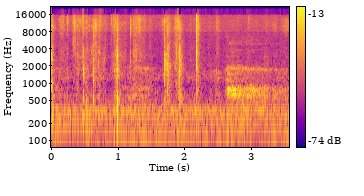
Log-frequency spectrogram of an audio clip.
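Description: Tarot cards are shuffled close by, very quietly, giving soft papery riffles and several crisp flicks over a few seconds.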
